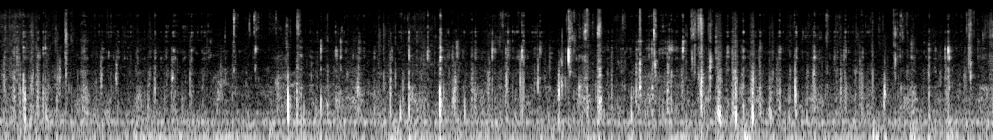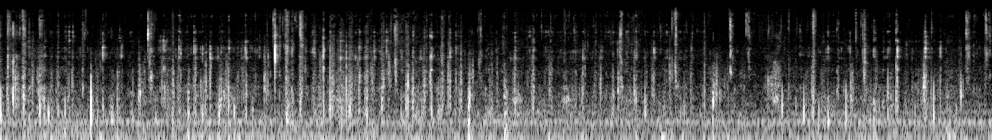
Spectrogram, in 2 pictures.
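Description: Close-miked chewing and biting of luchi, puffed fried bread, dipped in meat curry, with many small wet clicks and smacks from mouth and fingers.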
